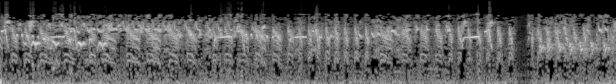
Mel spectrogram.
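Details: Dense small-bird lure chorus, for luring ciblek, kutilang, trucuk, sogon, perenjak and others down: continuous shrill chattering with scattered brief whistles, a short break near the end, then a lower steady trill.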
